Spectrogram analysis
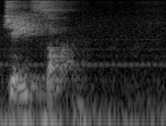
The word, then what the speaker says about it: JSON: It's going to return you a response in a format like JSON. Now, JSON's not like the guy next door or anything like that. It's spelled very similar to JSON.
